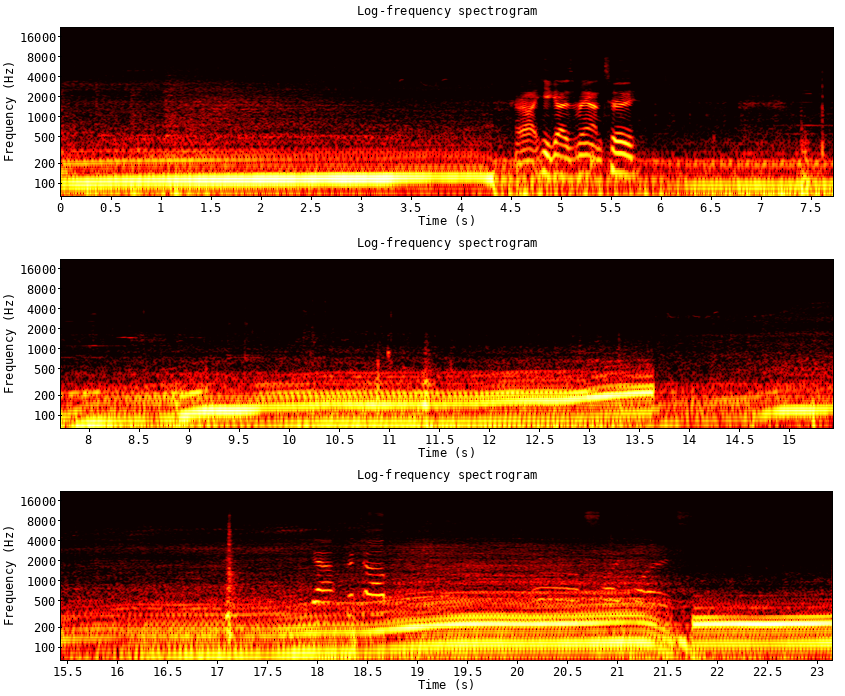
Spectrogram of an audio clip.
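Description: A vehicle engine revs hard, rising and falling in pitch.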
